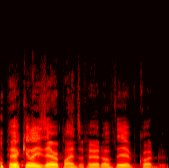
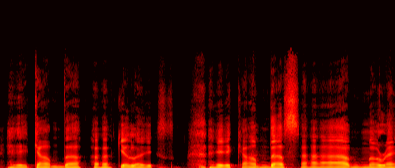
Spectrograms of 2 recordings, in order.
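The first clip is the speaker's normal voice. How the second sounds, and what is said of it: Imitates a singer's voice. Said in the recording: “great impression ... absolutely very good”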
